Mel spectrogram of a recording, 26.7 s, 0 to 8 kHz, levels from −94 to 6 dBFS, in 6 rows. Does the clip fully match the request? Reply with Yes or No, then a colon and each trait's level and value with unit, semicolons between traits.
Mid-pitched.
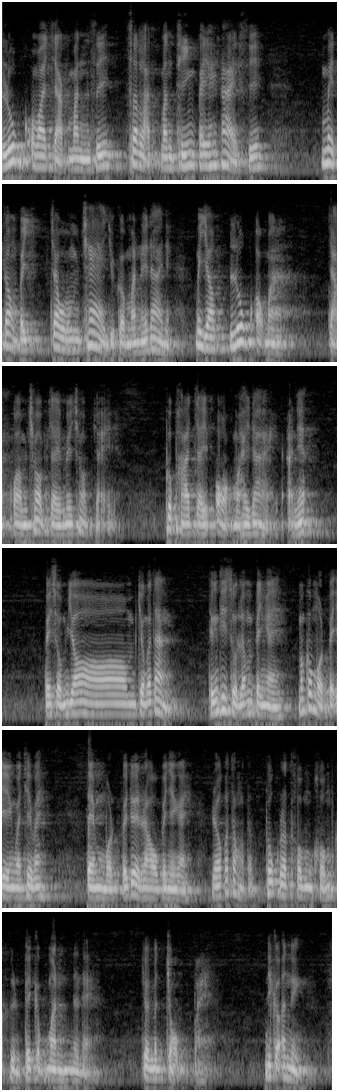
Yes: medium, 150 Hz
